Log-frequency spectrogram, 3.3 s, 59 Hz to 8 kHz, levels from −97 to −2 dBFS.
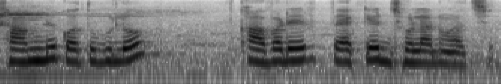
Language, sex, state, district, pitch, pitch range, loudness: Bengali, female, Tripura, West Tripura, 225 Hz, 220-240 Hz, -16 LUFS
